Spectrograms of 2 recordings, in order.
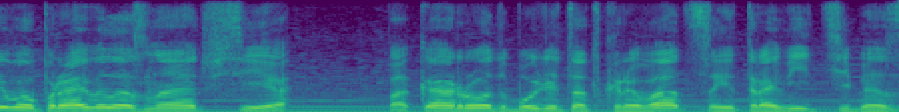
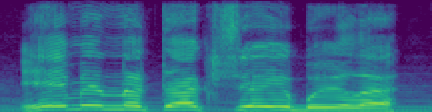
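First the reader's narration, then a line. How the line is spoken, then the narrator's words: Old man's distant shout. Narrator (Russian): выкрикнет откуда-то дед Костя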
